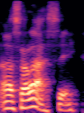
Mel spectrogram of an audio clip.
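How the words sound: It is said in an Italian accent.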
